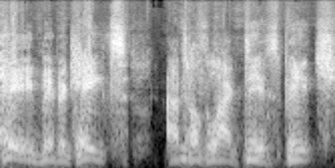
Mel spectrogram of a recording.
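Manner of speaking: rough, cheesy dub-style voice. Praising an anime's English dub, imitating the English dub voice. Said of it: "because he had that voice".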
